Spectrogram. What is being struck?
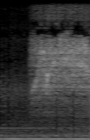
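Nothing is struck.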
